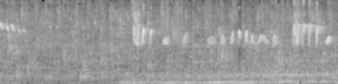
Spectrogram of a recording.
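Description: White-rumped shama singing bright, varied whistled phrases in quick bursts, some high and chattering, over a steady wash of running water.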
